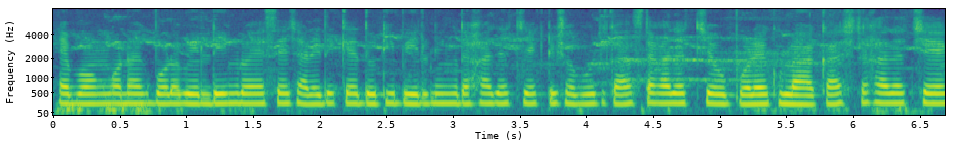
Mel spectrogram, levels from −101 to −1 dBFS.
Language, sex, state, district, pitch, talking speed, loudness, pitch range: Bengali, female, Assam, Hailakandi, 230 Hz, 180 wpm, -14 LUFS, 230-235 Hz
